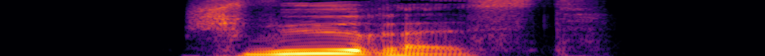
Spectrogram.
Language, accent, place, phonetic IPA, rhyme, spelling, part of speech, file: German, Germany, Berlin, [ˈʃvyːʁəst], -yːʁəst, schwürest, verb, De-schwürest.ogg
- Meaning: second-person singular subjunctive II of schwören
